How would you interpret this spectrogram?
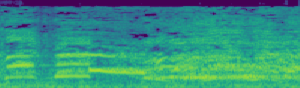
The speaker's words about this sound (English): Footage released by Chechen fighters helping Russia showed them raising a Soviet flag in the city and shouting in celebration.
